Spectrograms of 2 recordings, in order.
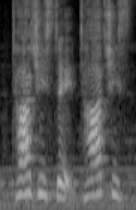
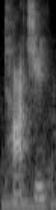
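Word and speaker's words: Tosche: Tashi Tashi. station. I keep wanting to say it with a hard C. Like Tachi.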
